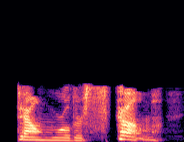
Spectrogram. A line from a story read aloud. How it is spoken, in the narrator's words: he spat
